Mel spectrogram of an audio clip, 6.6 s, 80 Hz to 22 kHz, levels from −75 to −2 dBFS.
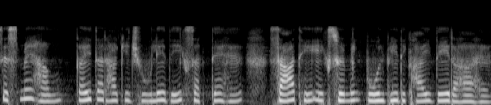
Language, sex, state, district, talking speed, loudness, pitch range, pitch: Hindi, female, Bihar, Patna, 175 wpm, -20 LUFS, 250-275 Hz, 260 Hz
